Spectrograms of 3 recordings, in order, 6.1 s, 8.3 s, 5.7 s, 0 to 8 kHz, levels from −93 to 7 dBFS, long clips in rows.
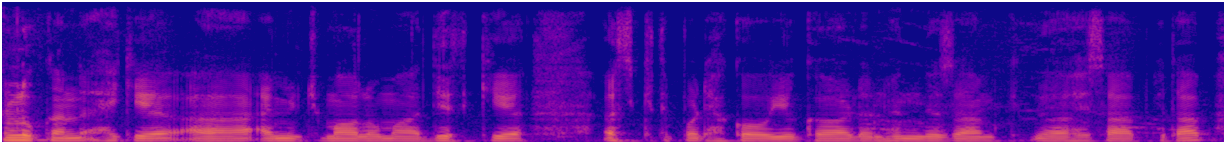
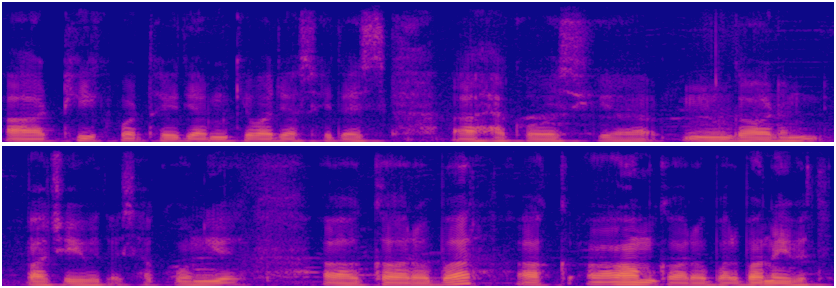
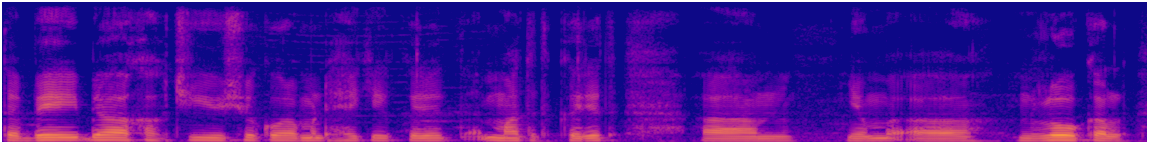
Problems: constant background noise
